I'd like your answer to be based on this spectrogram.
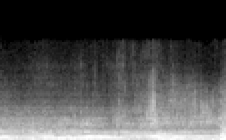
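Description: Legend race cars roaring around a dirt speedway in a feature race, a steady distant engine drone with a pack running side by side, heard without talk.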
